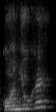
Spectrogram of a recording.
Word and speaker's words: cónyuge: la otra cónyuge supérstite así se pronuncia cónyuge es el cónyuge brand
